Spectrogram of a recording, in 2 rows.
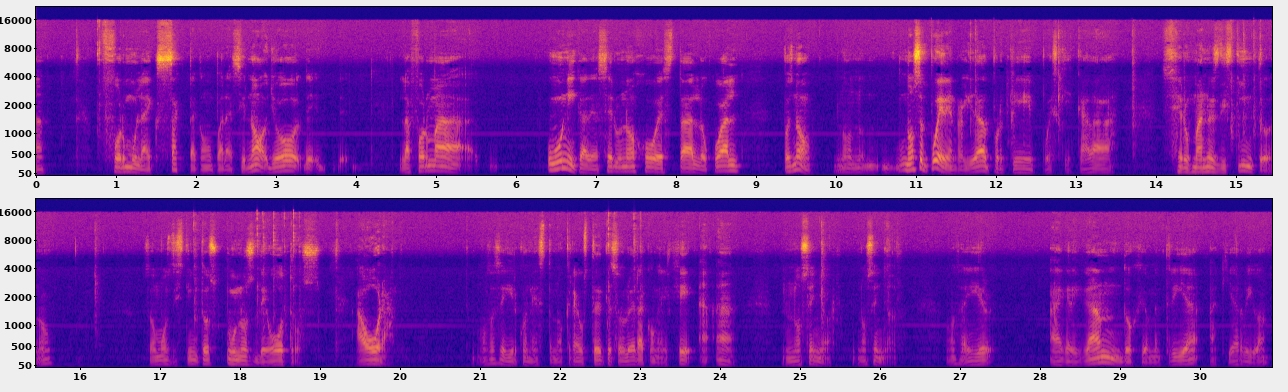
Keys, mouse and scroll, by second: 1.8 KP_Add, 3.1 click, 3.9 click, 4.6 click, 6.0 click, 6.5 middle click, 8.0 click, 9.2 click, 10.0 click, 10.5 click, 11.0 click, 11.2 click, 11.5 middle click, 12.1 scroll up 1, 12.2 middle click, 12.7 KP_1, 13.6 shift+middle click, 14.2-14.8 shift+scroll up 1, 15.6 KP_1, 16.0 KP_Decimal, 17.3-18.5 shift+middle drag, 19.2 KP_Add, 20.9 click, 21.9 click, 23.6 KP_Add, 24.5-25.9 middle drag, 26.5-27.6 shift+middle drag, 28.2-29.6 drag, 30.1 click.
